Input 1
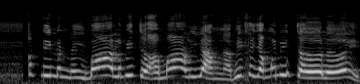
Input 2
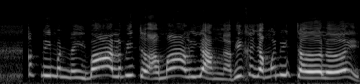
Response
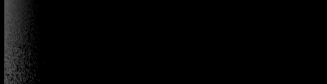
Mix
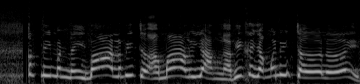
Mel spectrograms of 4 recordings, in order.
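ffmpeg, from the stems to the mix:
-filter_complex "[0:a]highshelf=frequency=3900:gain=-4.5,acrusher=bits=7:mix=0:aa=0.000001,volume=-0.5dB[link_01];[1:a]equalizer=frequency=61:width=0.3:gain=-8,bandreject=frequency=1200:width=22,volume=1dB,asplit=2[link_02][link_03];[link_03]apad=whole_len=159043[link_04];[link_01][link_04]sidechaincompress=threshold=-28dB:ratio=8:attack=7.5:release=224[link_05];[link_05][link_02]amix=inputs=2:normalize=0,acompressor=threshold=-27dB:ratio=6"

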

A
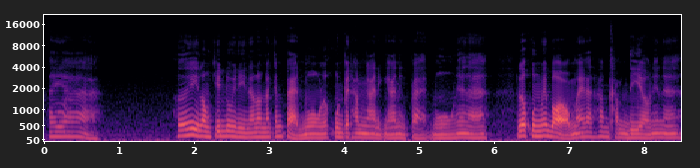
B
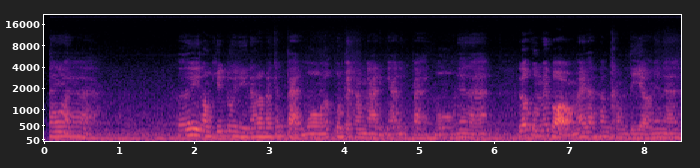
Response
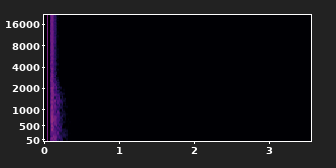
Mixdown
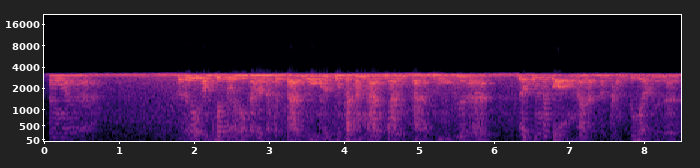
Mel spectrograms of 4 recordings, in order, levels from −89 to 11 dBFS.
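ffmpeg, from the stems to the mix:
-filter_complex "[0:a]tiltshelf=frequency=970:gain=6,acompressor=threshold=-31dB:ratio=3,volume=1.5dB[link_01];[1:a]highpass=82,volume=1dB,asplit=2[link_02][link_03];[link_03]volume=-10.5dB[link_04];[2:a]atrim=start_sample=2205[link_05];[link_04][link_05]afir=irnorm=-1:irlink=0[link_06];[link_01][link_02][link_06]amix=inputs=3:normalize=0,dynaudnorm=framelen=430:gausssize=7:maxgain=11.5dB,lowpass=frequency=2700:width_type=q:width=0.5098,lowpass=frequency=2700:width_type=q:width=0.6013,lowpass=frequency=2700:width_type=q:width=0.9,lowpass=frequency=2700:width_type=q:width=2.563,afreqshift=-3200,acompressor=threshold=-16dB:ratio=3"

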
